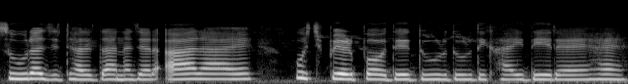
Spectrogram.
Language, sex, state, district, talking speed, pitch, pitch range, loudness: Hindi, female, Bihar, Kaimur, 145 wpm, 230 Hz, 225-245 Hz, -17 LUFS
